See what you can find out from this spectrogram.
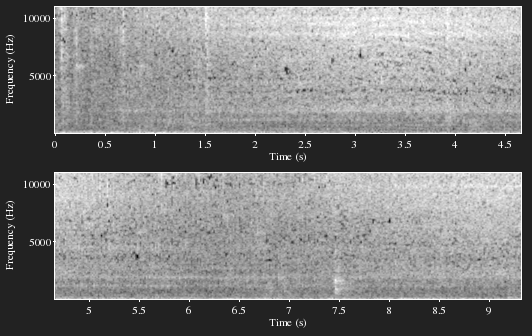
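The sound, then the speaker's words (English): Steady, dense whirring rush of spinning machinery, a mechanical structure with whirling lights in a dance-floor room, holding an even, loud hiss-like roar without pause. “That's the sound of yet more machinery, a sort of spinning mechanical structure that's full of whirling green and blue lights.”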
